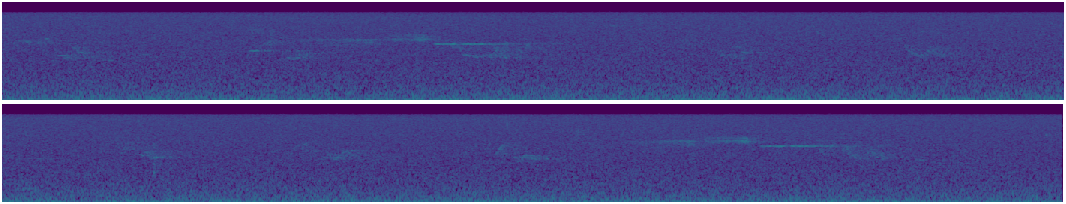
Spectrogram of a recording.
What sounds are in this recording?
Red-eyed Vireo, Black-throated Green Warbler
